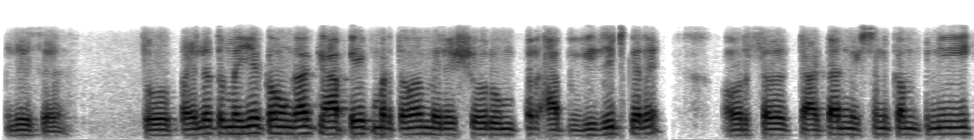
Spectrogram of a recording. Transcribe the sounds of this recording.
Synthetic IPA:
d͡ʒiːsɐ̰ɾ | t̪oːpɛɦlet̪omɛ̃jekɐɦũːŋɡakiaːpeːkmɐɾt̪əbameːɾeʃoːɾuːmpɐɾa̰ːpʋɪzɪʈkɐɾẽː | ɔːɾsɐɾʈaːʈanɪkʃənkɐ̃mpəni

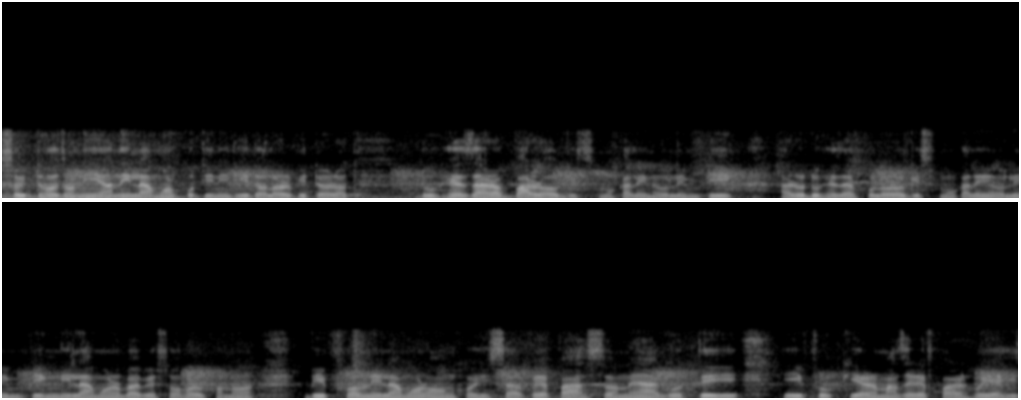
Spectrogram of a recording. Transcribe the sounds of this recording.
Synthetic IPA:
sojdʱːɔzonijanilamɔɹpɹotinidʱidɔlɔɹbʱitɔɹɔtduɦɛzaɹbaɹɔɡismɔkalinolimpik | aɹuduɦɛzaɹkʰulɔɹɔɡismɔkalinolimpiknilamɔɹbabɛsɔɦɔɹkʰɔnɔɹbipʰɔlnilamɔɹɔŋkxɔɦisapɛpaszɔnɛaɡotej | ejpɹokɹijaɹmazɛɹɛpaɹɦojaɦisɛ

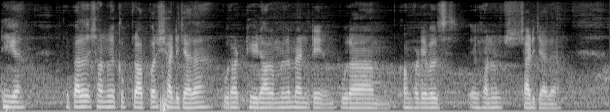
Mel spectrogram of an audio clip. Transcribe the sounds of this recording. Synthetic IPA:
ʈʰiːkɛː | t̪eːpɛːlɛːsaːnũːɪkpɾaːpəɾʃəɖt͡ʃɛːd̪aːpuːɾaːʈʰiːɖaːkmət̪ləbmɛ̃ːɳʈeːpuːɾaː | kəmpʰəɾʈeːbəl | ksaːnũː | ʃəɖt͡ʃɛːd̪aːɛː

